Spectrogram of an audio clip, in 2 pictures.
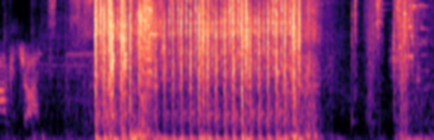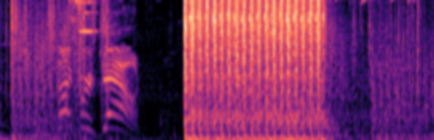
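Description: A gun fires rapid bursts.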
